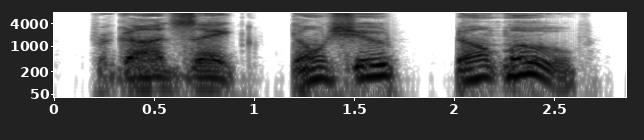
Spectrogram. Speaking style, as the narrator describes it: I whispered to Williams

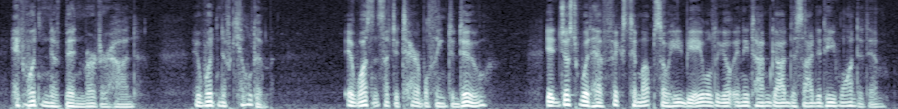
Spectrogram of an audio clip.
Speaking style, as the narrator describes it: She whispered in his ear

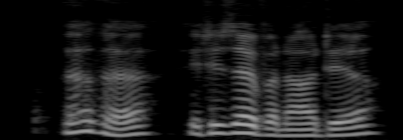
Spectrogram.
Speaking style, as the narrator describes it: said her companion, kindly

